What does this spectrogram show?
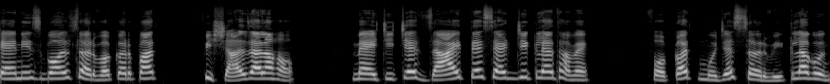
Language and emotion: Goan Konkani, happy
